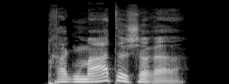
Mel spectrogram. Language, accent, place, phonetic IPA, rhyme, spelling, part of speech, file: German, Germany, Berlin, [pʁaˈɡmaːtɪʃəʁɐ], -aːtɪʃəʁɐ, pragmatischerer, adjective, De-pragmatischerer.ogg
- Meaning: inflection of pragmatisch: 1. strong/mixed nominative masculine singular comparative degree 2. strong genitive/dative feminine singular comparative degree 3. strong genitive plural comparative degree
